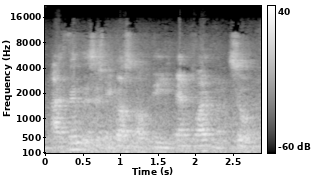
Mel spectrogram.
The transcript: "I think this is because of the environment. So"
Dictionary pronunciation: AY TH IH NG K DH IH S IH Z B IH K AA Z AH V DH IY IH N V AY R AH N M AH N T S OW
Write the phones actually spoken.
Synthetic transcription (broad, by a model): AY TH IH NG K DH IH S IH Z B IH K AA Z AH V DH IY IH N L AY AH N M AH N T S OW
